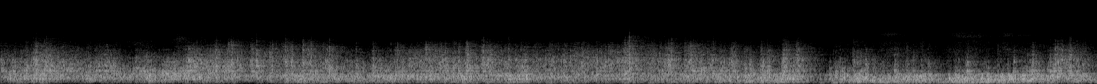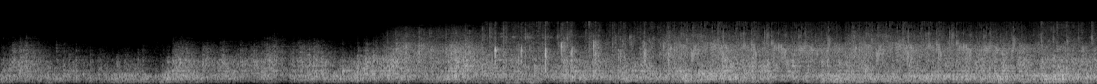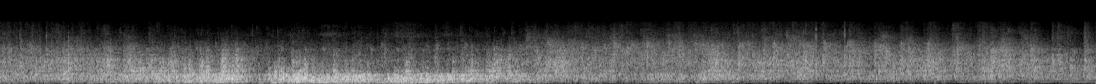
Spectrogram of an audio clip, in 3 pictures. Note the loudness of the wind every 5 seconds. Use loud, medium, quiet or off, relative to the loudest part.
medium, medium, medium, medium, loud, loud, medium.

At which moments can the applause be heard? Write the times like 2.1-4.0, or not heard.
14.8-32.8.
